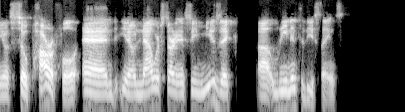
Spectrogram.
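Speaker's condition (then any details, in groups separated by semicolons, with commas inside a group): No condition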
